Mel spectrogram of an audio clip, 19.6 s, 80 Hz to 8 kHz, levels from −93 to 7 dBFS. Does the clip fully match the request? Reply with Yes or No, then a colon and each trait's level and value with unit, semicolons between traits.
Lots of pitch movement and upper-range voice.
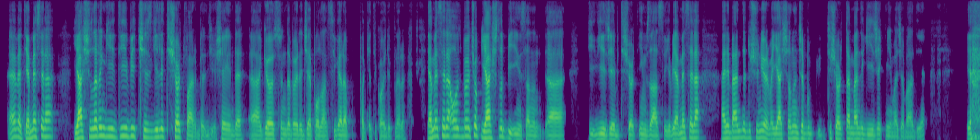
No: wide, 6.5 semitones; low, 110 Hz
